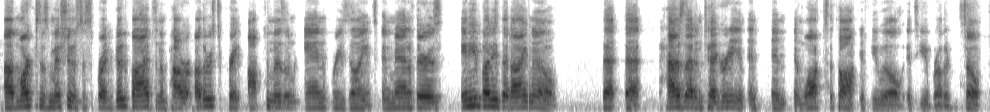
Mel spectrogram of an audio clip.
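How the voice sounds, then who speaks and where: A man hosts a podcast in a loose, casual way, leaning on fillers and repeating himself as he talks. His voice sits in an ordinary middle pitch. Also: a little fast, low-quality recording. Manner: friendly, with many fillers and repeated words. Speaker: podcast host. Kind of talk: casual chat.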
